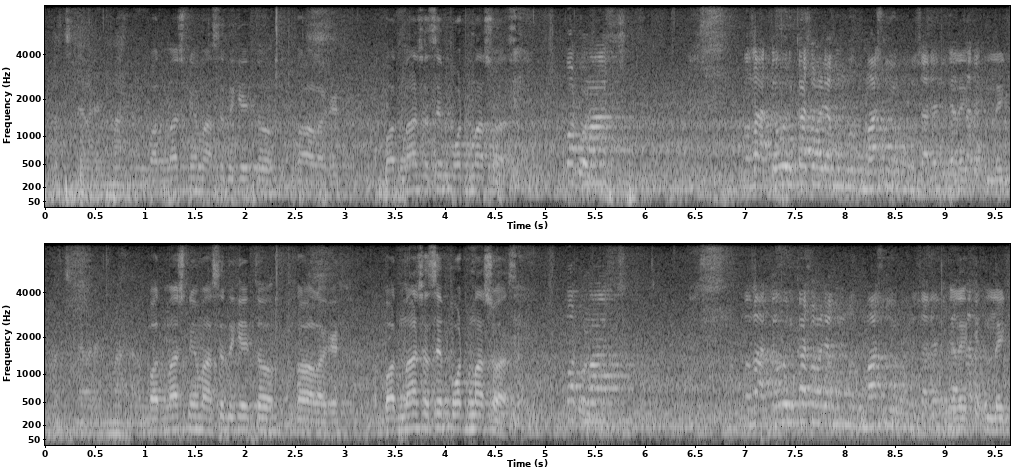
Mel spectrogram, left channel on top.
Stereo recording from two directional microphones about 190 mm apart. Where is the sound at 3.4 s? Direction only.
45° right (ahead or behind).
